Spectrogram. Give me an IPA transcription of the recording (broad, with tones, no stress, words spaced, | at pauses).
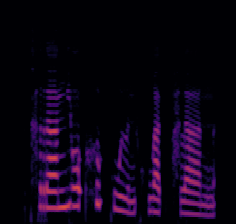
kʰraː˦˥ŋjɔ˦˥ʔhu˥˩ʔ kwɯː˩˦nkʰwa˨˩k̚ pʰla˨˩n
